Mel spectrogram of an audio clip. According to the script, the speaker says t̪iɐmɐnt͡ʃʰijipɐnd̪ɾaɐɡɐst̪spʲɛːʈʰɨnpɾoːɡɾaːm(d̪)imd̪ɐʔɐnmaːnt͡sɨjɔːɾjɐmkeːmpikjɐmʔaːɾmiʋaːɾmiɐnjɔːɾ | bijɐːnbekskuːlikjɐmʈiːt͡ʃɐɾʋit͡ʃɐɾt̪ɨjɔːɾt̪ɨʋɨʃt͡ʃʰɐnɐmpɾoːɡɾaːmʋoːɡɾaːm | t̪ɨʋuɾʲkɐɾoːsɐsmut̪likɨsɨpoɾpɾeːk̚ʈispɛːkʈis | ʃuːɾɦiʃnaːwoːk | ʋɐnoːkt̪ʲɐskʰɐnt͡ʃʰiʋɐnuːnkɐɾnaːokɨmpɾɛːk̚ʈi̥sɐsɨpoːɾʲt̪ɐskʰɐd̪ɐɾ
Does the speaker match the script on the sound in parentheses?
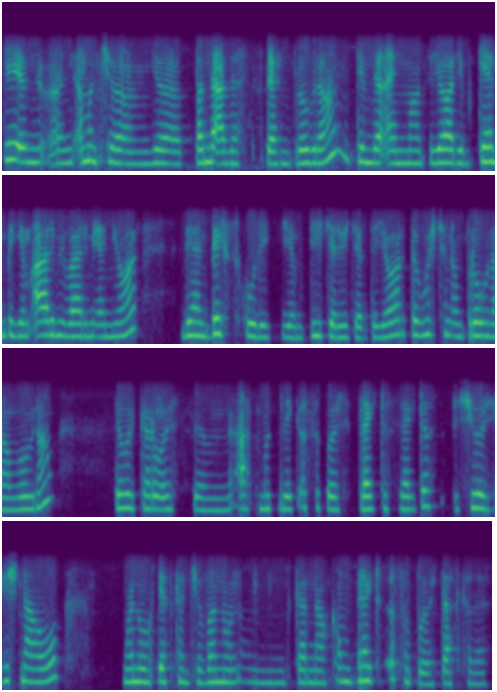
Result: no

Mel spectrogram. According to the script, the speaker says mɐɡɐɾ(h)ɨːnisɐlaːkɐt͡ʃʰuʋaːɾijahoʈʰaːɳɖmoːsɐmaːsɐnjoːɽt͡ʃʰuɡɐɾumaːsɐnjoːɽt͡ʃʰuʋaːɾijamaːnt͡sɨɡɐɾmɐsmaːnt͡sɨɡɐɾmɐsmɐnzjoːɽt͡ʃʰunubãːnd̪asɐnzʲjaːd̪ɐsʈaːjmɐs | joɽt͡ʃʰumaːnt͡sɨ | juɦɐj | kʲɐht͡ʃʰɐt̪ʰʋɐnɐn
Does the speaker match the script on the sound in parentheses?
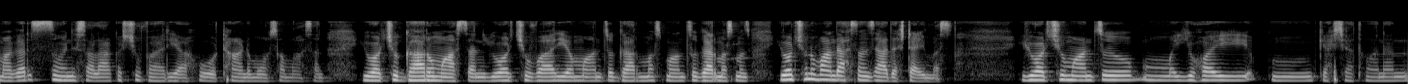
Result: no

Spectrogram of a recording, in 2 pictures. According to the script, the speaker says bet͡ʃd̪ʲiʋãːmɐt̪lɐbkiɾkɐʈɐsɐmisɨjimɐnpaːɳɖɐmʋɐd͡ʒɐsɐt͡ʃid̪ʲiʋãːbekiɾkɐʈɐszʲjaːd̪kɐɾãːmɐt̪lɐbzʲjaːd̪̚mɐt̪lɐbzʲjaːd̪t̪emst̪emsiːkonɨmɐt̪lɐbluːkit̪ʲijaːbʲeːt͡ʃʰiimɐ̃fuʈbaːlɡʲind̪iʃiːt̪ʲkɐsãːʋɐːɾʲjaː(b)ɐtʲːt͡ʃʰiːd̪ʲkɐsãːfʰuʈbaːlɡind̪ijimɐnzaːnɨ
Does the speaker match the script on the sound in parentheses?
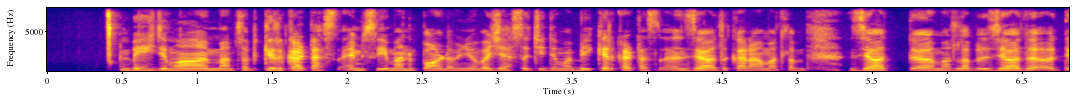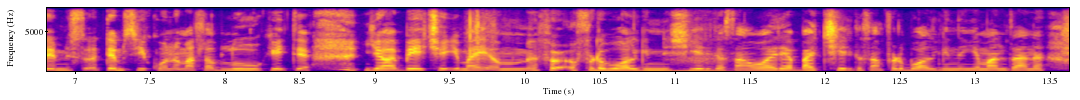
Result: yes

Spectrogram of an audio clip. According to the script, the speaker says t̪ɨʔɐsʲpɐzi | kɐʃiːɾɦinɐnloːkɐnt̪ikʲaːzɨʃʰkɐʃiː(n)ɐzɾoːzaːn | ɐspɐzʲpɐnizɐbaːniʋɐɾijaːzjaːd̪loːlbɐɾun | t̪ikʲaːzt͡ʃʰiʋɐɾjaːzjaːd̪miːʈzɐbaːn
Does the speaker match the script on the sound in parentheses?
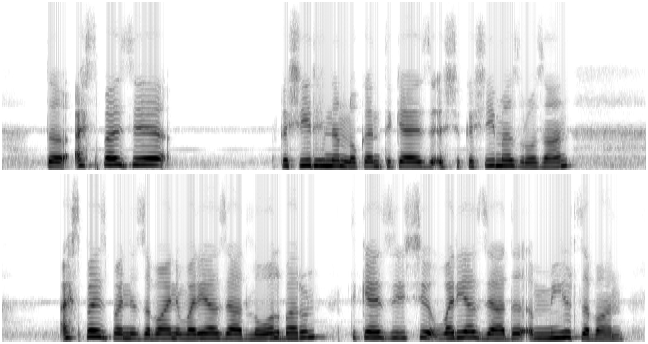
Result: no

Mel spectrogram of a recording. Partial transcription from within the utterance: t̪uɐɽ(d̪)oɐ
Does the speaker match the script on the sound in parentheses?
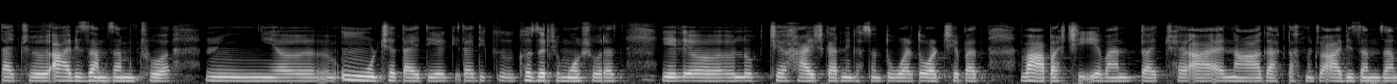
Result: no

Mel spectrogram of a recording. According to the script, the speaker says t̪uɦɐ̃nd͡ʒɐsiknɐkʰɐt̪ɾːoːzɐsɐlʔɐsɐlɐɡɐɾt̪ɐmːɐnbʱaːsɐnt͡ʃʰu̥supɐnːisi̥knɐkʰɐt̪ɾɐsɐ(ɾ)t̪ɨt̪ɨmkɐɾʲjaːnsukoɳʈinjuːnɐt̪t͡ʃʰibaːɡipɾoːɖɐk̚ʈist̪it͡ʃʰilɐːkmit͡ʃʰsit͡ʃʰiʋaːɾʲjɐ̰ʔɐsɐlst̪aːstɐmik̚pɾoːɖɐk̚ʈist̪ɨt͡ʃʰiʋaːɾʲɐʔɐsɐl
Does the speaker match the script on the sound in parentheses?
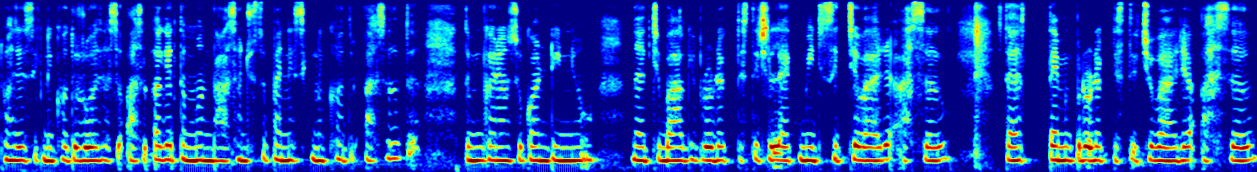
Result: no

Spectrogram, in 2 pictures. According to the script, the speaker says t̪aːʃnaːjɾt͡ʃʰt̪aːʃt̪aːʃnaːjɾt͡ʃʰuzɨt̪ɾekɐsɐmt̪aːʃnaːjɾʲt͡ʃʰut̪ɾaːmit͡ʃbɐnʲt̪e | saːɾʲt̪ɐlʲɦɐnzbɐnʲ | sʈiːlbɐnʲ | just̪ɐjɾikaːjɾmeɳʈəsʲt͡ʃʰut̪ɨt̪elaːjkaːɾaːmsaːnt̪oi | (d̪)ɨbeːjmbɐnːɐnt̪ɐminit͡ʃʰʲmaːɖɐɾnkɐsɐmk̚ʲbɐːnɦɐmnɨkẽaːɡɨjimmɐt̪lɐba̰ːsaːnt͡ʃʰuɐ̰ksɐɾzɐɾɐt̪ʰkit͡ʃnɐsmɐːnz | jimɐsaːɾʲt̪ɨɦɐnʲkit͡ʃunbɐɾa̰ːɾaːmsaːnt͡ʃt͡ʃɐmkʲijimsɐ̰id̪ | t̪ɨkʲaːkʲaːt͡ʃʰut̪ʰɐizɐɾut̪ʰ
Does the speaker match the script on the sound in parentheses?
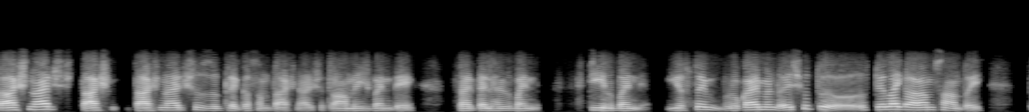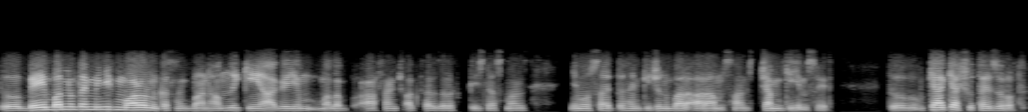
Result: no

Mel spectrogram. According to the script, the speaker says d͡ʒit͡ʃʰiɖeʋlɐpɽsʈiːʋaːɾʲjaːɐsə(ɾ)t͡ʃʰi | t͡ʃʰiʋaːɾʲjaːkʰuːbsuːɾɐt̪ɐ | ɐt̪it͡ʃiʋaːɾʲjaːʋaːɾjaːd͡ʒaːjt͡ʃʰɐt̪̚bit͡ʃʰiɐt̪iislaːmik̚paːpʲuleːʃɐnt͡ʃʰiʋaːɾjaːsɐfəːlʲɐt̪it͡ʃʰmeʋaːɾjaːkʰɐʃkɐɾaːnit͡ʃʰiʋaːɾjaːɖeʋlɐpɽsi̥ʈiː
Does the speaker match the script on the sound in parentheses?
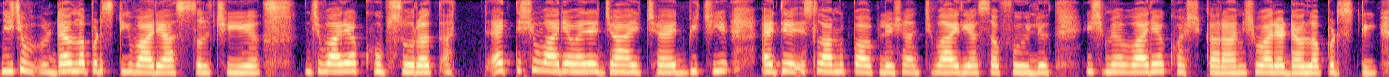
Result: no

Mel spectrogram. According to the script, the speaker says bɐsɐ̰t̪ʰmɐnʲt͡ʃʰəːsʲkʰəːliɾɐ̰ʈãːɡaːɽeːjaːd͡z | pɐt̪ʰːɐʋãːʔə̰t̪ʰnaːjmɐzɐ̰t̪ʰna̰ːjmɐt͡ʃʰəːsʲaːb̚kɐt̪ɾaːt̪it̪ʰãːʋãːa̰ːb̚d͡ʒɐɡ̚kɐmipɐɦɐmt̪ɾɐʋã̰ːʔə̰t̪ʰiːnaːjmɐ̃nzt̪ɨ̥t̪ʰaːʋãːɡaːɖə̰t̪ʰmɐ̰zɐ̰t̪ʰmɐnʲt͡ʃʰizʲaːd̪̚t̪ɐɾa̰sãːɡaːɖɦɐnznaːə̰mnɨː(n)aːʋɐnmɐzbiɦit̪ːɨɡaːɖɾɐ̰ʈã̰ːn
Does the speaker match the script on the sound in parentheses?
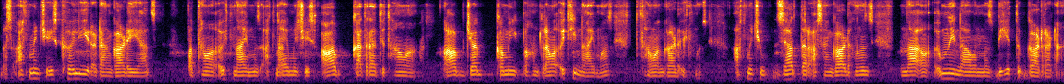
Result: yes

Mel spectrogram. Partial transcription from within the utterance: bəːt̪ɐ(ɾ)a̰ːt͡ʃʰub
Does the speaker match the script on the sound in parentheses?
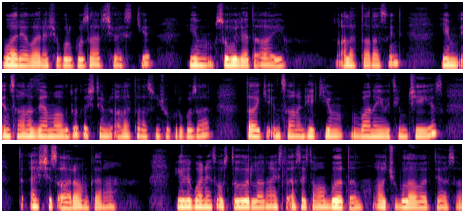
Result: no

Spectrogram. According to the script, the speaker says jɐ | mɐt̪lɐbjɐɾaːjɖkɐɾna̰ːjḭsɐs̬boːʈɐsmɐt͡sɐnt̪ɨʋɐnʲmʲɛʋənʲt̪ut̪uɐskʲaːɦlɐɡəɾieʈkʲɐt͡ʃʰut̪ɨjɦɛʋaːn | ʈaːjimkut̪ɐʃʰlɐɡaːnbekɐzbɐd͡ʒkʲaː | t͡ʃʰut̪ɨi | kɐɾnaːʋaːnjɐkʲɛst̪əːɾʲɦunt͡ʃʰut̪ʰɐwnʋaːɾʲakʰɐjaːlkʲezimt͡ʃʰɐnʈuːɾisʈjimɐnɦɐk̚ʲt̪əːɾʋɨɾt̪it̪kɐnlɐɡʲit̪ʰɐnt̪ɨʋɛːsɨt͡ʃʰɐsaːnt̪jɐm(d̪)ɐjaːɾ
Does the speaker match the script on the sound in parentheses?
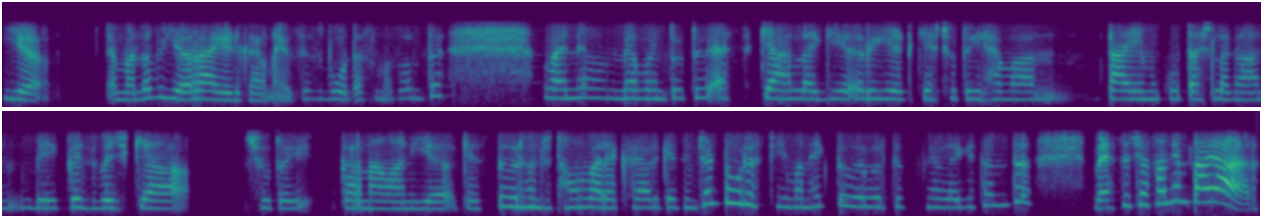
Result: no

